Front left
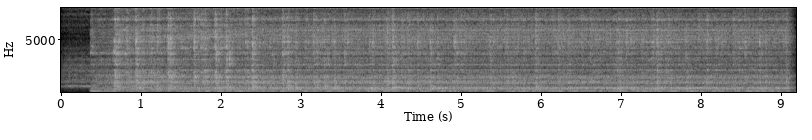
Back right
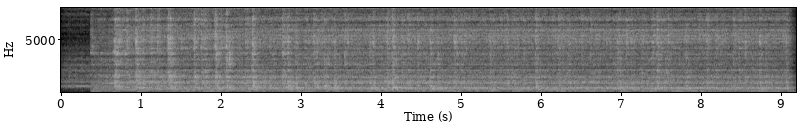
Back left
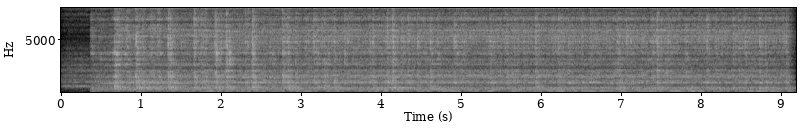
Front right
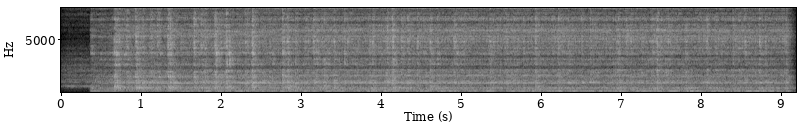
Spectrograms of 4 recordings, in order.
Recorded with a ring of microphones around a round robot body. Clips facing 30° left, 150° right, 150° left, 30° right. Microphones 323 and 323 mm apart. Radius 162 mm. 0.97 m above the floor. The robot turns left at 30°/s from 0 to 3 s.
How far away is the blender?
About 1.0 m.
